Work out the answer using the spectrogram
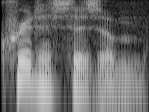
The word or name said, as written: criticism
